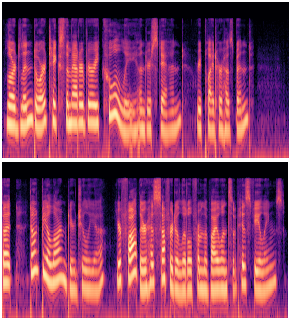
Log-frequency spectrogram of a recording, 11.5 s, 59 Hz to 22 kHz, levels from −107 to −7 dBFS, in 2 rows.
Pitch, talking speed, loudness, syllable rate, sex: 210 Hz, 140 wpm, -19 LUFS, 5.0 syllables/s, female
